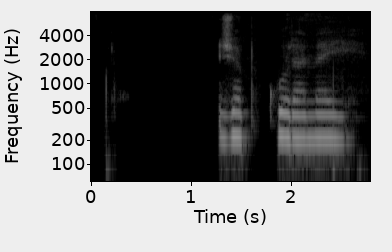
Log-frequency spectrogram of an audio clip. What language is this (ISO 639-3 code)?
pus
